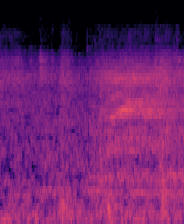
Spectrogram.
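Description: A high-pitched animal cry beginning a little over a second in.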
